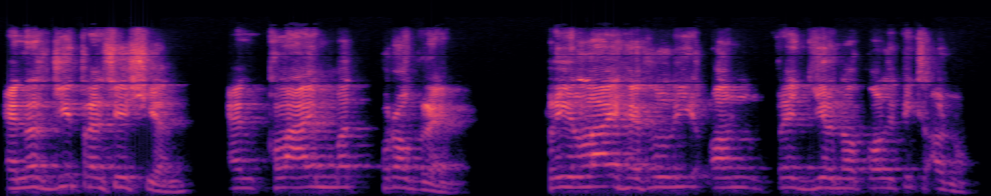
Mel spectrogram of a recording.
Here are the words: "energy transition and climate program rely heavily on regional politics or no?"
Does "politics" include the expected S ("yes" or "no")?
yes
